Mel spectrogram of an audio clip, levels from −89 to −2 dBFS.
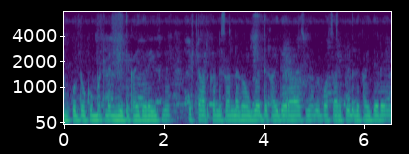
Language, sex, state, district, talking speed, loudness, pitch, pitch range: Hindi, male, Bihar, Purnia, 255 wpm, -38 LUFS, 125 Hz, 120-125 Hz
